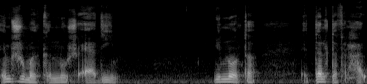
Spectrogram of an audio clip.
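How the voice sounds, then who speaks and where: A man talks very fast in an Egyptian accent at a medium pitch. His voice is somewhat breathy, with ordinary pitch variation. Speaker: football fan commentator. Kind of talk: opinion vlog rant. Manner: animated.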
